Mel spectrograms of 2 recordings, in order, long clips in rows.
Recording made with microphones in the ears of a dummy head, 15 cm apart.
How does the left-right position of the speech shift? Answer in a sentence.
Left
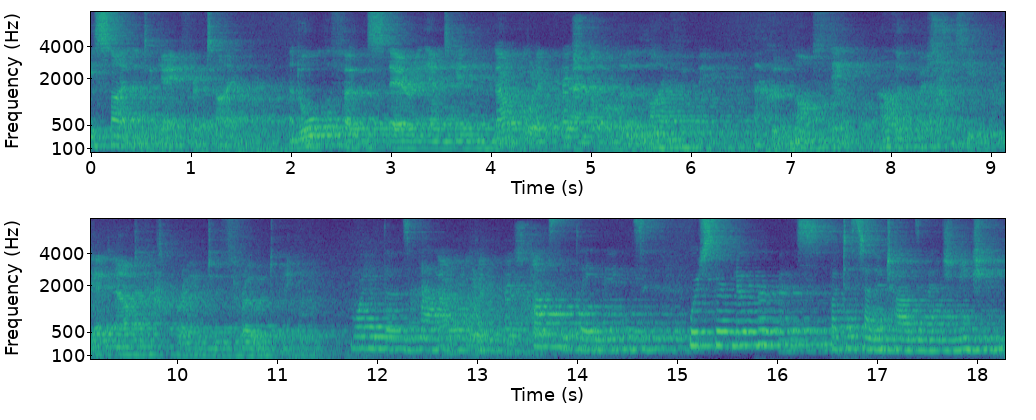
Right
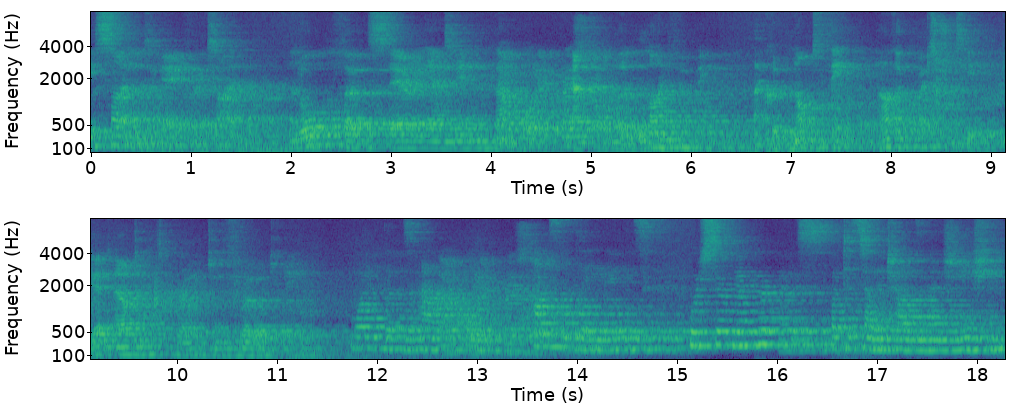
In this clip you hear the speech go right and come back.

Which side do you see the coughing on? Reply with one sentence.
You can hear the coughing on the left.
